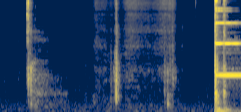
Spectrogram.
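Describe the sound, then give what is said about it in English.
A bell rings once near the end, a bright struck tone that rings on, after a few faint, brief clicks in near silence. “I keep forgetting to hide my bell. All right, I hope the bell is not bothering you guys.”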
